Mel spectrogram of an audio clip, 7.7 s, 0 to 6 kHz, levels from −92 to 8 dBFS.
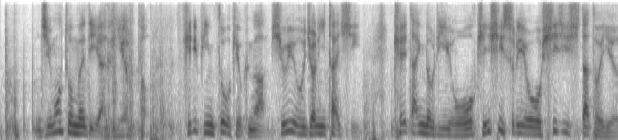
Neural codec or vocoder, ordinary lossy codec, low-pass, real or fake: codec, 16 kHz, 0.7 kbps, FocalCodec; AAC, 48 kbps; 5.4 kHz; fake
